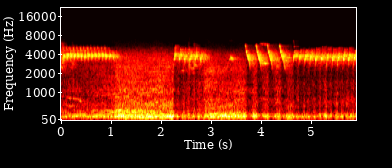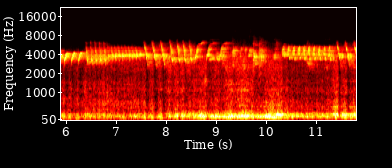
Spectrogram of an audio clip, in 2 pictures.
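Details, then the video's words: Javan bush lark singing at night: a rich, continuous run of trills and slurred whistles, with rapid descending notes and sustained buzzy phrases, over a steady low rumble. "Branjangan malem juga bunyi"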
